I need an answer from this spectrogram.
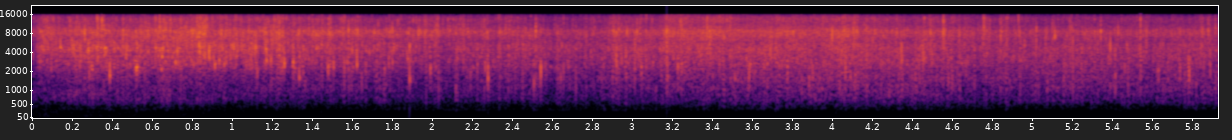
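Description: Garlic paste sizzling and crackling in hot mustard oil in a kadai, starting abruptly as the paste goes in and then frying steadily with many small pops.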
